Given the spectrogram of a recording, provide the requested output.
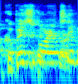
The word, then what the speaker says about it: compensatory: Yeah, a compensatory pick for Nick Foles. – A what pick? – Now y'all gonna make me say it wrong. Compensatory pick. – Yes! – You got it.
